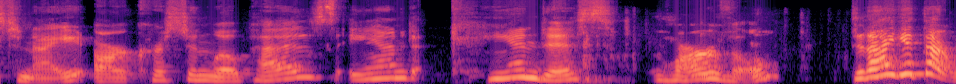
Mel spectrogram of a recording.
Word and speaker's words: Kandise: Candace is perfect.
